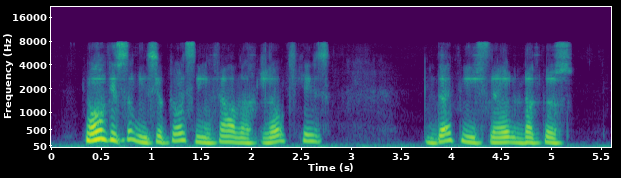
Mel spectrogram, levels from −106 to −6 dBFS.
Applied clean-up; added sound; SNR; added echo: neural diffusion model UNIVERSE++.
